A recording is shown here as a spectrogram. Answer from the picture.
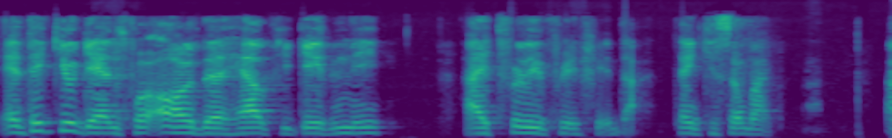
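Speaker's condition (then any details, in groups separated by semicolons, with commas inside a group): Cerebral palsy; lifelong; age 45, childhood physiotherapy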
